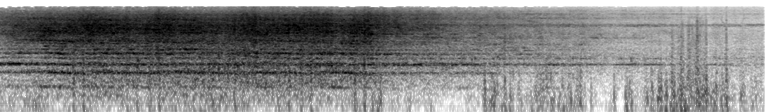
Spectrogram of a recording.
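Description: Electric multiple unit passenger train passing close at speed: a loud rush of wheels on rail with a whine that falls slightly in pitch. After about five seconds it eases off as the train moves away, leaving a run of uneven wheel clicks and thumps.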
